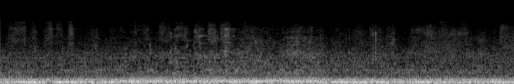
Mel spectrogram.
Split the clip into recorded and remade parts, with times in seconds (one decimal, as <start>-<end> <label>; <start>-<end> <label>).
0.0-1.2 recorded; 1.2-3.2 remade; 3.2-5.1 recorded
